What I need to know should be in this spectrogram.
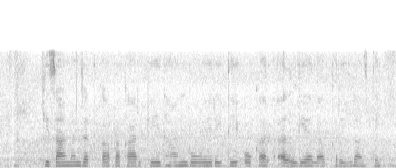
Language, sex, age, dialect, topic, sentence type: Chhattisgarhi, female, 25-30, Central, agriculture, statement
